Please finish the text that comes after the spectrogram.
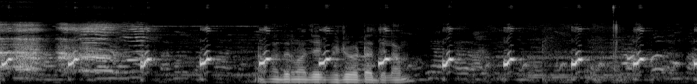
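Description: A white-breasted waterhen repeats short, sharp calls at a steady rhythm, with someone talking briefly in the middle.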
